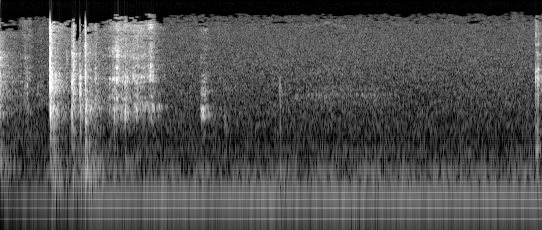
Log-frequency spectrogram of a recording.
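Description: A few light clicks of a plastic digital pregnancy test against a stone countertop in the first second, then a steady low hum for the rest.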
